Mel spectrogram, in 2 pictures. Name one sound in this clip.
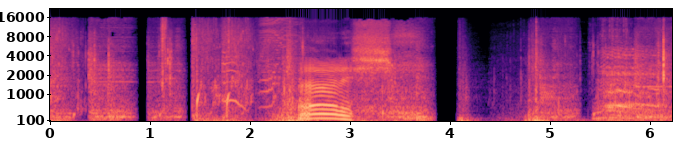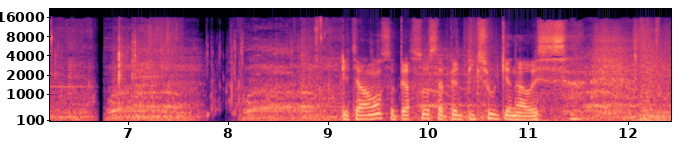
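Video game sound effects pop and splat.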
